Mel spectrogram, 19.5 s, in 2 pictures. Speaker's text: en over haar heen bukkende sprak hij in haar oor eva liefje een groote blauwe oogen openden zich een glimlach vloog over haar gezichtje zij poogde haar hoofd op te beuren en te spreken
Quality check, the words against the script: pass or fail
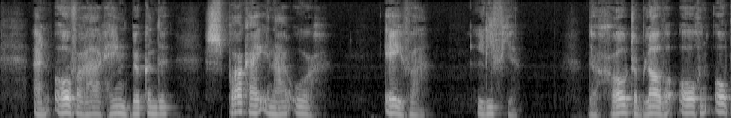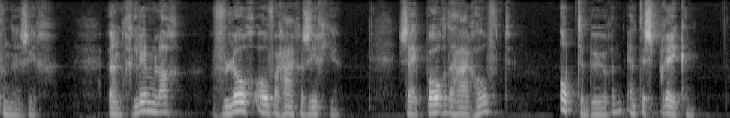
fail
